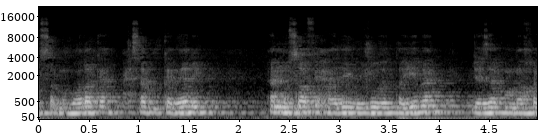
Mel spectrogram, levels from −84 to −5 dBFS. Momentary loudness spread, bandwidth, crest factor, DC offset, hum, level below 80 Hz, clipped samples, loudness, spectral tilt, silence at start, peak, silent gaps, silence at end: 9 LU; 13.5 kHz; 14 dB; under 0.1%; none; -58 dBFS; under 0.1%; -29 LUFS; -8.5 dB/octave; 0 s; -14 dBFS; none; 0 s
